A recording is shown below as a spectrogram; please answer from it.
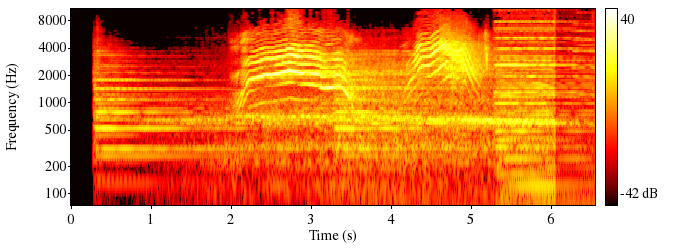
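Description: Spooky sound effects: a bell struck once and ringing on, with two long wailing yowls over it, each rising and then falling in pitch, and a second, deeper stroke near the end.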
